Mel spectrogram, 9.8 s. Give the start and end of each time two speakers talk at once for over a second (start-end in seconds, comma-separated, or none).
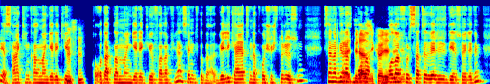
6.8-8.2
